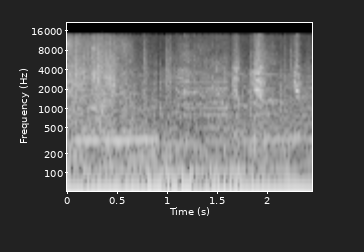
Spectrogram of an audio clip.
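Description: Film sound effects of a car driving fast with its tyres skidding, mixed over a music score.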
